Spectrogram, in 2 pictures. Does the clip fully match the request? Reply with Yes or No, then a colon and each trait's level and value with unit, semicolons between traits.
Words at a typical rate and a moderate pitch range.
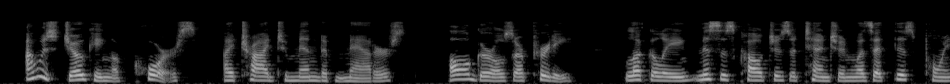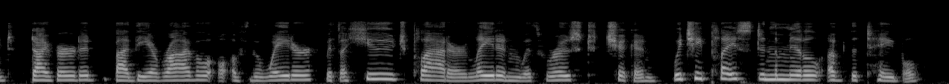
Yes: average, 145 wpm; average, 3.5 semitones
